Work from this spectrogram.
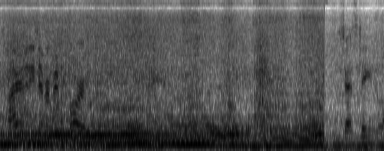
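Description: A loud off-road Jeep Cherokee engine revs steadily for several seconds at Johnson Valley with a rising and falling whine, then cuts back abruptly near the end, with faint talk underneath.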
